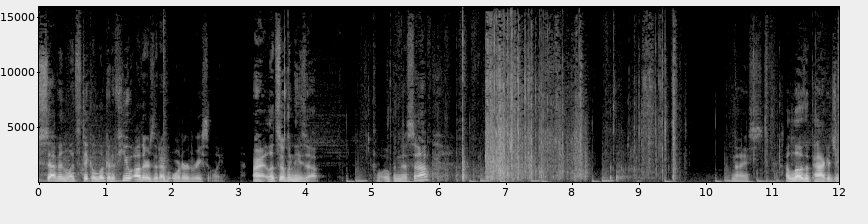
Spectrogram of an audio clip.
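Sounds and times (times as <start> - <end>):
packing paper crinkling: 6.2 - 9.8.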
